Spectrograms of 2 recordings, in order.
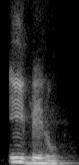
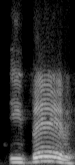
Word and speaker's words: ibero: Mistério, oxítona, filantropo, gratuito, maquinaria, ibero, que muita gente fala íbero, né?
